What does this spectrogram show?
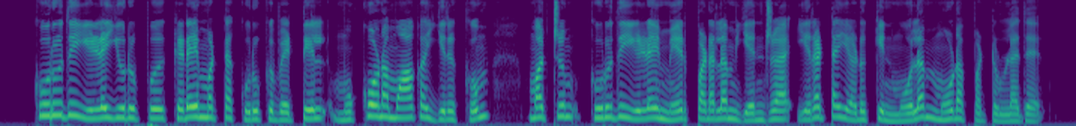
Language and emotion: Tamil, neutral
